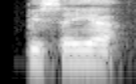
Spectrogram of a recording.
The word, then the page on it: Bisaya: Cebuano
